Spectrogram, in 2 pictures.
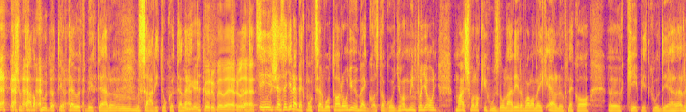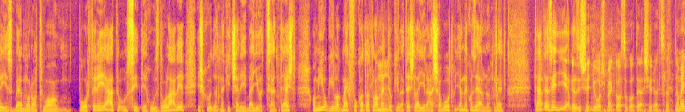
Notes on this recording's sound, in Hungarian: PosztmodeM a Pátria Rádióban. Megszólal telefonon.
